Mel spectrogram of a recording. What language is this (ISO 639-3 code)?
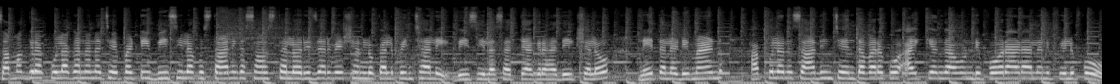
tel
